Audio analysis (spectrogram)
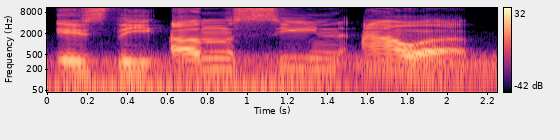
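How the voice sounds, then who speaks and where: An actor playing a pompous, self-regarding investigative journalist, narrating his case deliberately in a mock-noir audio drama. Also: high voice, expressive, music in the background, full character voice. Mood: grave, portentous.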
